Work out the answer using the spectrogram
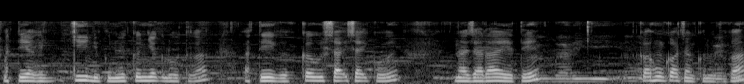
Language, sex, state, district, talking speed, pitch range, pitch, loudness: Wancho, male, Arunachal Pradesh, Longding, 155 wpm, 150-175 Hz, 160 Hz, -22 LUFS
